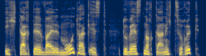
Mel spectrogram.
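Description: A man's voice: mid-range voice, lively intonation, moderate pace, dry recording, clean studio sound, voice pushed up, lightly acted. A man voicing an awkward, fussy male police colleague who asks hesitant questions.

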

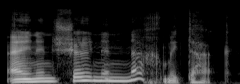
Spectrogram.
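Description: A man reading aloud, voicing a stern, snide male schoolmaster with a slow, silky, mocking delivery. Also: medium pitch, very animated, creaky, darkish tone, dry recording, studio quality, heavily acted. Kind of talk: audiobook character voice.

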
